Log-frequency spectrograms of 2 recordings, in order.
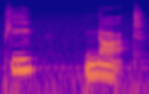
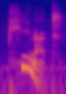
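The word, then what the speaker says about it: p₀: like the not for no and when that's pronounced out loud is called P not is what you'll commonly heard it called it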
